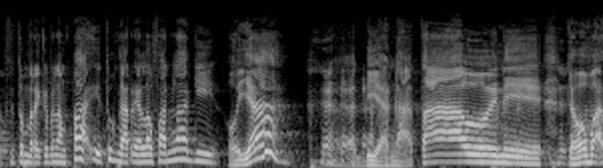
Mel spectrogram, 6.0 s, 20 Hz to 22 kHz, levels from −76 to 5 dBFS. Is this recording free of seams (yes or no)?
yes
